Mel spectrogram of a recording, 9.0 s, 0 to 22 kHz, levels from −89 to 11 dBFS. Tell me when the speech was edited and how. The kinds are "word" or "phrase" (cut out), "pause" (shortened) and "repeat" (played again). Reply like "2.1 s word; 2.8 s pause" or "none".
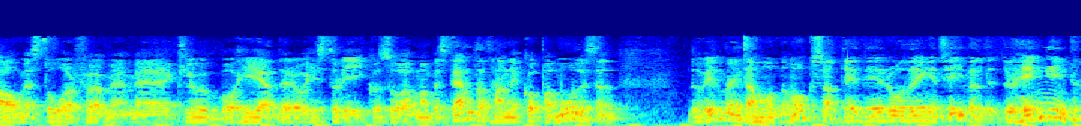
6.2 s word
